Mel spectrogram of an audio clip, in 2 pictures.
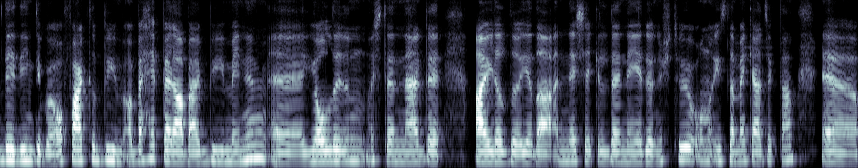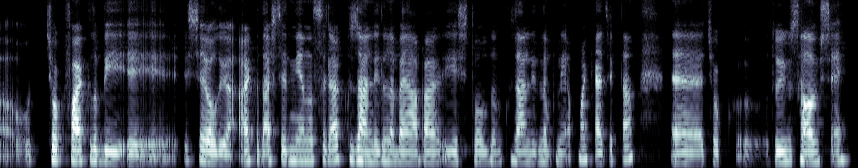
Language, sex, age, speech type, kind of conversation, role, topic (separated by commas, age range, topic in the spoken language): Turkish, female, 25-29, conversation, podcast, host, Bir bayram sofrası kimlik ve aidiyet duygusunu nasıl güçlendirir?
